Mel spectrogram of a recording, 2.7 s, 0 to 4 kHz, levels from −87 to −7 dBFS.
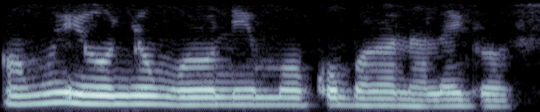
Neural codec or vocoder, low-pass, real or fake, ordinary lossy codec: none; 3.6 kHz; real; none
